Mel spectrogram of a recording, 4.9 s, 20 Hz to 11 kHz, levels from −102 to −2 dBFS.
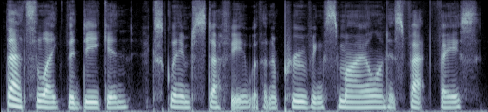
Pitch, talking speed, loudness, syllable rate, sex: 165 Hz, 170 wpm, -22 LUFS, 4.7 syllables/s, female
